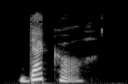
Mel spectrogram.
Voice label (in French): "d'accord", French; adverbs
